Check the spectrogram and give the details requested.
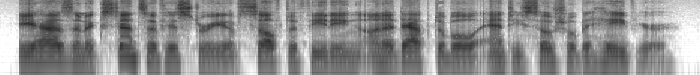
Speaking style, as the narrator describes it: Tanay said

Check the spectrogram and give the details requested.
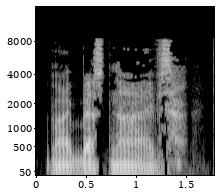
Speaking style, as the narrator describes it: Tom muttered

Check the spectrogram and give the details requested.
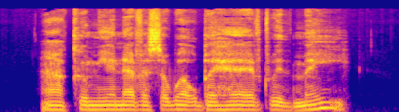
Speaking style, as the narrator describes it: Red murmured

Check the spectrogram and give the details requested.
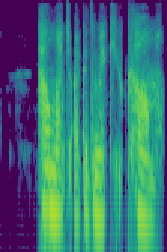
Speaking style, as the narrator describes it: He groaned into my ear, his raspy voice

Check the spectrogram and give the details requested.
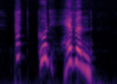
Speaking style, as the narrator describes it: cried the ecclesiastic

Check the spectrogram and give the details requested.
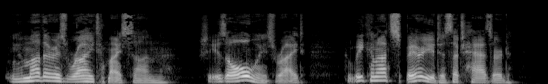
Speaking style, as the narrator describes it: Wang the eldest said feebly

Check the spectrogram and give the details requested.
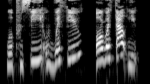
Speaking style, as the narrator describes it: the judge roared

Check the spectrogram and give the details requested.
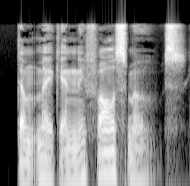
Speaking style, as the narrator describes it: he said in an expressionless voice

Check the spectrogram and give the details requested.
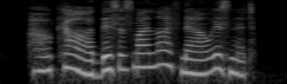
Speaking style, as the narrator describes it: I exclaimed

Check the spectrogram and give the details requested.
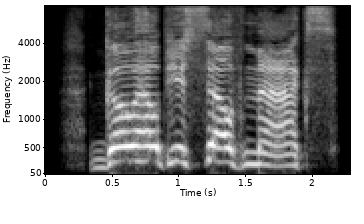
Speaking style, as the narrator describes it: she shouted

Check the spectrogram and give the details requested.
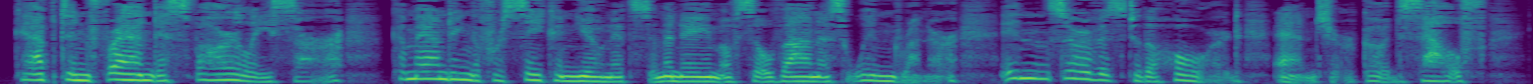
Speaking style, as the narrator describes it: he said in a rasping voice

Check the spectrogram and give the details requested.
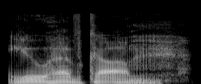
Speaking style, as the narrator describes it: a deep voice rumbled in approval

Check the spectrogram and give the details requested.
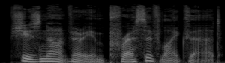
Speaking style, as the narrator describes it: Savannah muttered, frowning

